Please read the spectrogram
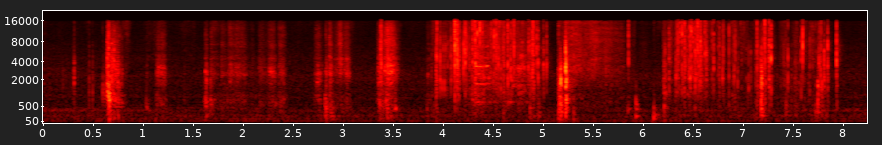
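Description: Clear plastic over-lid of a cup-udon container and a foil topping sachet crinkling and crackling as they are handled, a run of sharp, irregular crackles. There are brief squeaks from the plastic lid rubbing on the table.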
